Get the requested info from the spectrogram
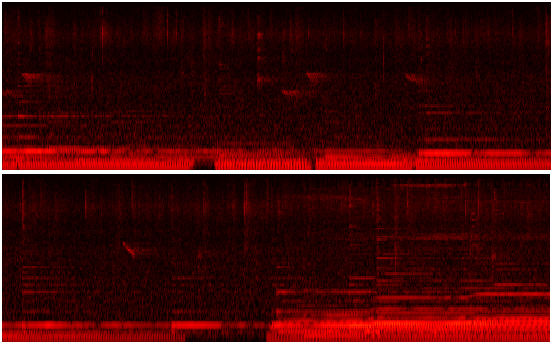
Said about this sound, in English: Be here in the rain and invite yourself to recognize each of the blessings.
